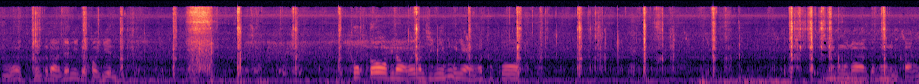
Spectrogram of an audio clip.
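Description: A digging stick thuds and scrapes into hard soil.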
